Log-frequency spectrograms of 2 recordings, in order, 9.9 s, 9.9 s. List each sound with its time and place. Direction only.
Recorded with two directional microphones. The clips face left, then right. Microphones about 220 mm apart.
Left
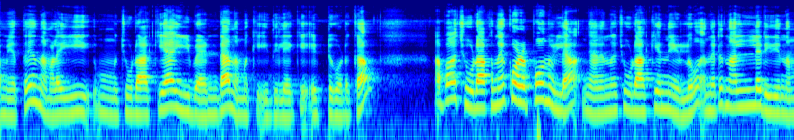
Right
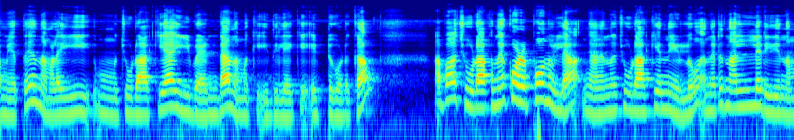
0.0 s speech: 30° left (ahead or behind)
